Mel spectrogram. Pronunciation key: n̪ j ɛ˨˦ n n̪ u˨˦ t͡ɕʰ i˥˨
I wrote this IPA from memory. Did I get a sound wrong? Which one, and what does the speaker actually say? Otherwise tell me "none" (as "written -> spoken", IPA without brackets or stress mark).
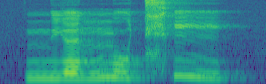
none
